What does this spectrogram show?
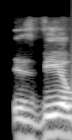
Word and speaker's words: Vija: It's pronounced Vija. You don't pronounce the J. J is like a Y.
